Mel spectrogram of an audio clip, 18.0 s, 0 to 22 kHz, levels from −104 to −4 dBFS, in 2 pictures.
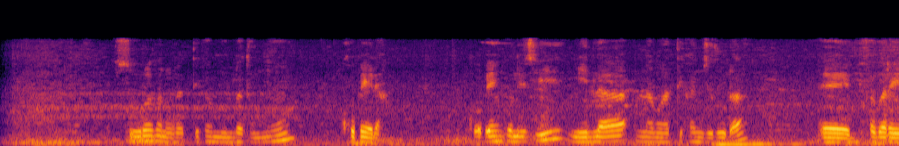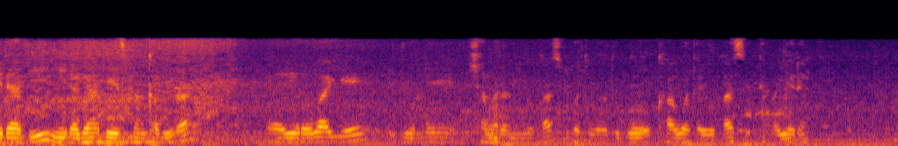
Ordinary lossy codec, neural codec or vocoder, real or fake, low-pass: AAC, 48 kbps; none; real; 7.2 kHz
